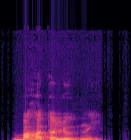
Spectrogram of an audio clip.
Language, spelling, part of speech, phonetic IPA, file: Ukrainian, багатолюдний, adjective, [bɐɦɐtoˈlʲudnei̯], LL-Q8798 (ukr)-багатолюдний.wav
- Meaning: 1. crowded 2. populous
